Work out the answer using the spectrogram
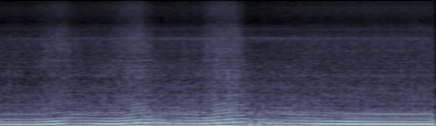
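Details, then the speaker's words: Woodgas-fueled Chevrolet Cavalier after fixing PVC piping leaks, air valve adjusted: engine hum rises and falls twice with throttle, then settles into a smooth steady run without misfires or stumbling; normal running. "seems to be running pretty good all right one way really to tell is to actually go for a drive though"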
